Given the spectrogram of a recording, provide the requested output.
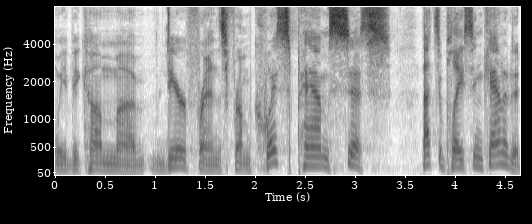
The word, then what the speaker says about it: Quispamsis: I can just say I've never been prouder of you pronouncing Quispamsis correctly.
